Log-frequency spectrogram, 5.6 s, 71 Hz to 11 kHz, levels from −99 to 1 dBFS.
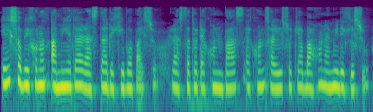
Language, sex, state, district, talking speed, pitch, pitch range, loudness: Assamese, female, Assam, Kamrup Metropolitan, 170 wpm, 220 Hz, 210-235 Hz, -17 LUFS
